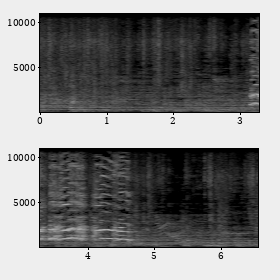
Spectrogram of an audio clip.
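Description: A loud, pitched animal call in three rising-and-falling syllables, lasting about a second and a half, starting about three seconds in, over a low steady background.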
